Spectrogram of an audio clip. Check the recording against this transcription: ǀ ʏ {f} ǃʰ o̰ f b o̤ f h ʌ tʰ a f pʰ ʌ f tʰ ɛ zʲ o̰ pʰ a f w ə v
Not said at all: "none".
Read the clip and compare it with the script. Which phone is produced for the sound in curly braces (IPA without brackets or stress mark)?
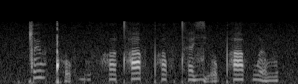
v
